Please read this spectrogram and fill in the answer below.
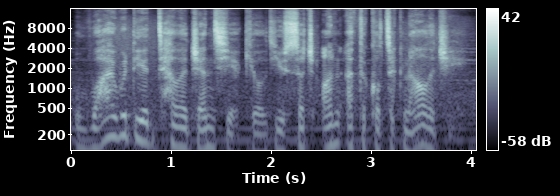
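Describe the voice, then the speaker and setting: A man's voice: mid-range voice, animated, normal speed, fairly bright tone, close to an everyday voice. A man voicing an inquisitive young man in a game, asking curious questions. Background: game music.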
